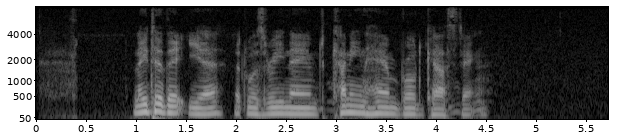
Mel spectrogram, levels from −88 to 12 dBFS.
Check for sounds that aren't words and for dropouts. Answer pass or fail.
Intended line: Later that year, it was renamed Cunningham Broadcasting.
pass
